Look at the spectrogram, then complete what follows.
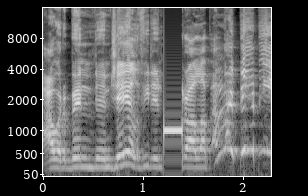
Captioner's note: beep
